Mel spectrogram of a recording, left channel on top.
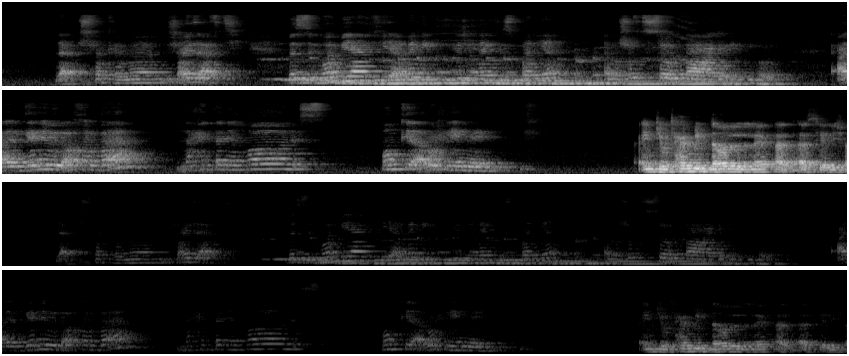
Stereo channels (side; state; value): right; quieter; 21.6 dB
